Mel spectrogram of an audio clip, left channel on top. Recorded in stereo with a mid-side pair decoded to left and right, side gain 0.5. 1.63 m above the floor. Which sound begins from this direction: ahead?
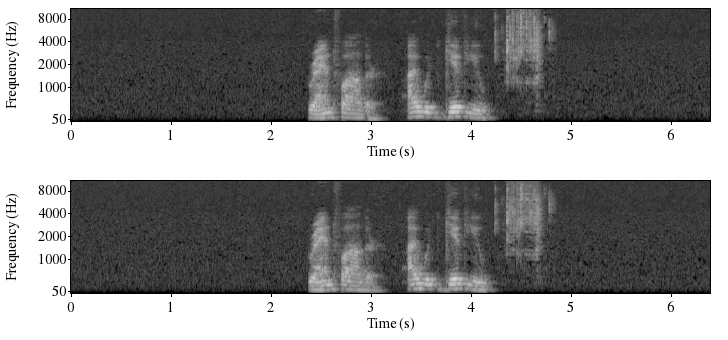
A man speaking, at 2.4 s.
